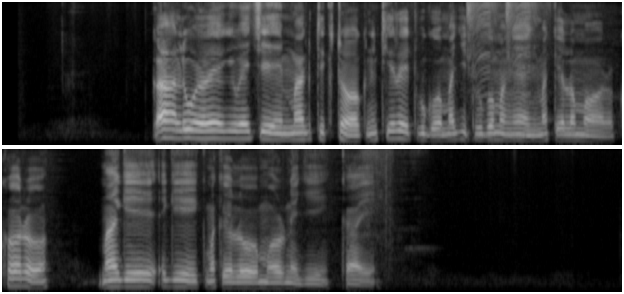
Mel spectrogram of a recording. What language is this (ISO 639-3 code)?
luo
